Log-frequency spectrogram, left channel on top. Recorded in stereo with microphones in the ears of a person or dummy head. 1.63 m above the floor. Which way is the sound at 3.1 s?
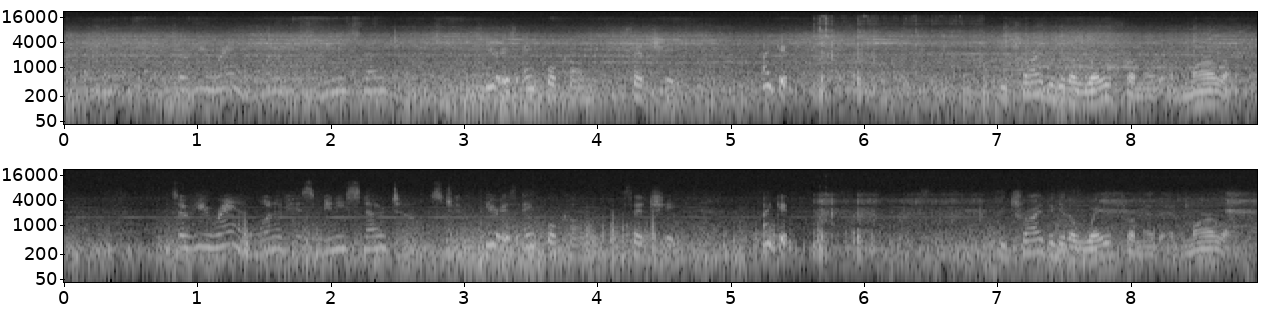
40° left (ahead or behind).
